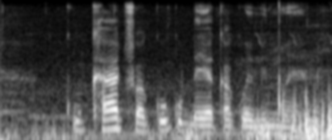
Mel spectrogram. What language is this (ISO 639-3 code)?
xho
